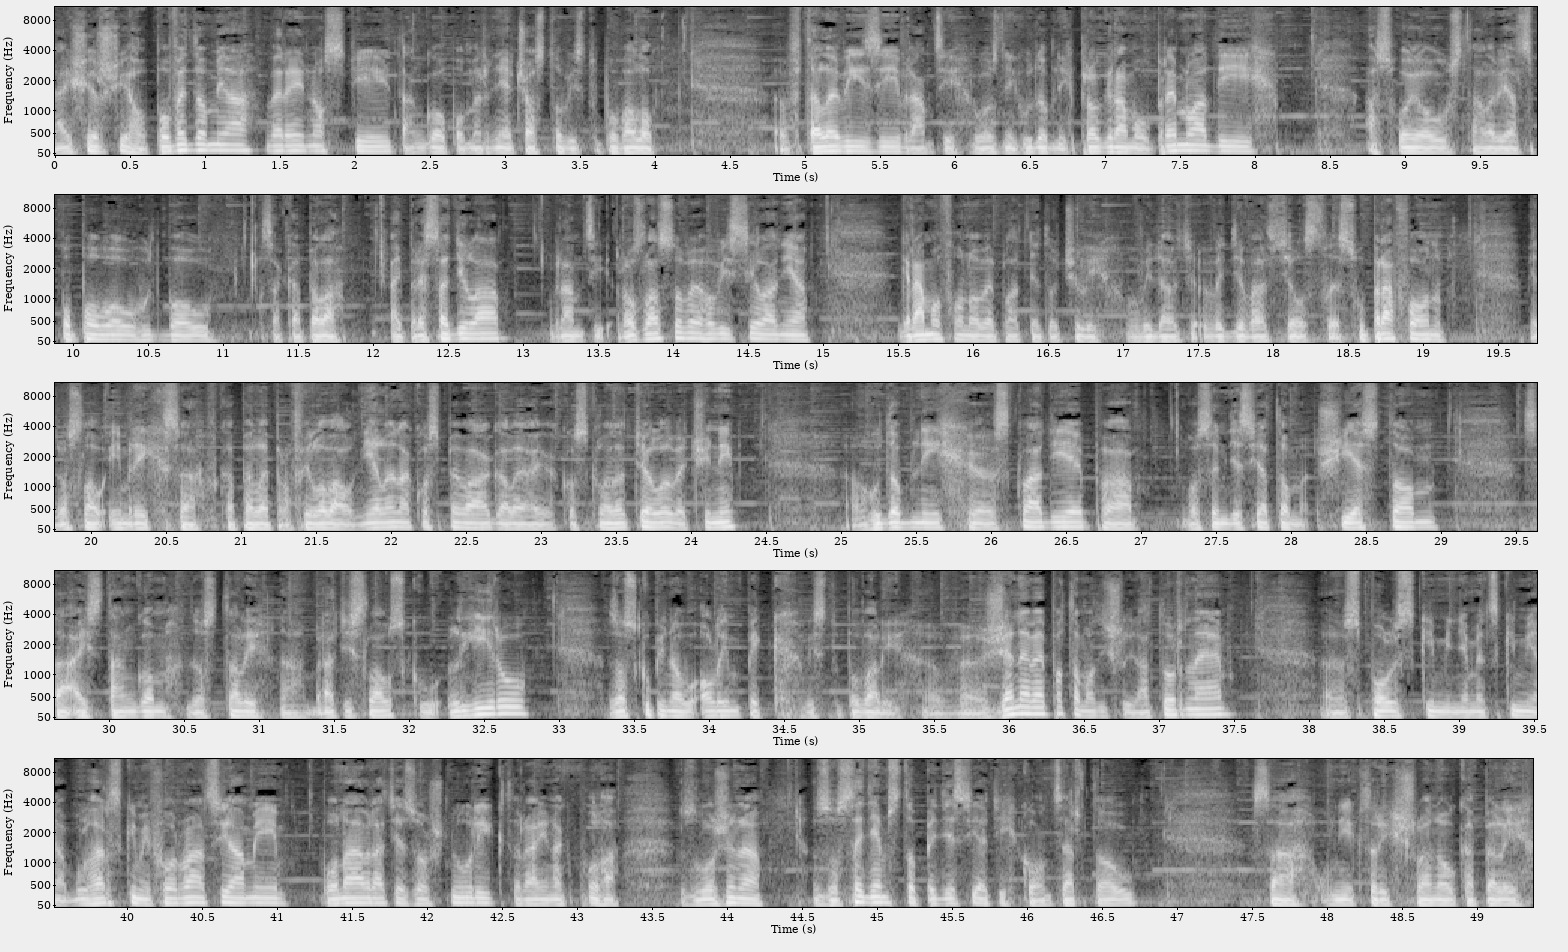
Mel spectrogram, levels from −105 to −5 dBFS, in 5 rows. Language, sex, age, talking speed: Slovak, male, 50-69, 115 wpm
